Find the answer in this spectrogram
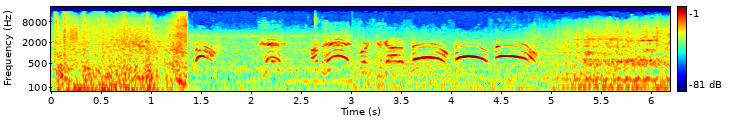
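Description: War-drama soundtrack of a fighter plane being shot down: a loud, noisy burst of explosion and gunfire for about the first second and a half, then a run of short tones that each rise and fall in pitch, over a low rumble.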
